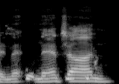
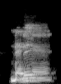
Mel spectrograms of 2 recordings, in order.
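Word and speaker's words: Nachand: if Sharon visited and I always pronounce it incorrectly. I always say Nanchon Fieldhouse. Nahan. Yeah. Nahan Fieldhouse. This place, go back and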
